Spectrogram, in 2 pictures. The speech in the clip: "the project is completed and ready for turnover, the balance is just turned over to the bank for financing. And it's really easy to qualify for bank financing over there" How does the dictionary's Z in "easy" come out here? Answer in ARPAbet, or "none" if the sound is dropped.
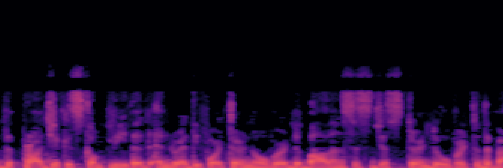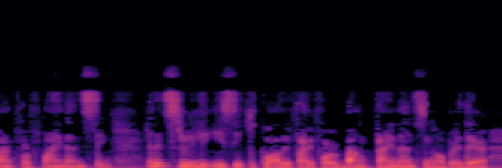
S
